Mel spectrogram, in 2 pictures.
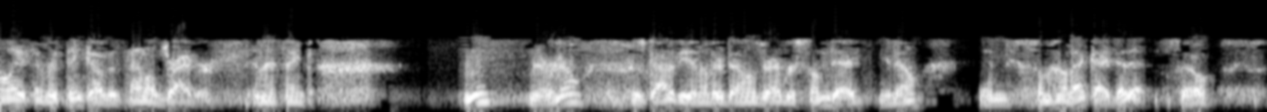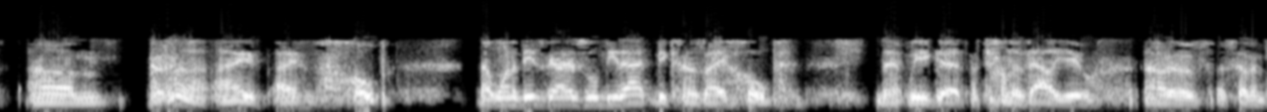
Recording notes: The Green Bay Packers call-in show. Where passionate fans share their thoughts.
